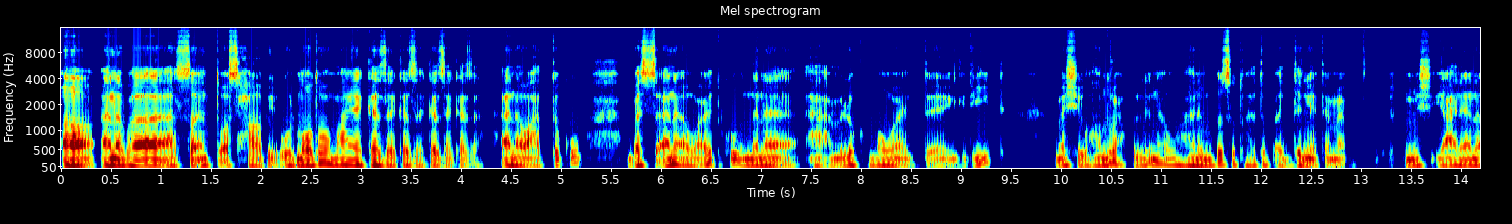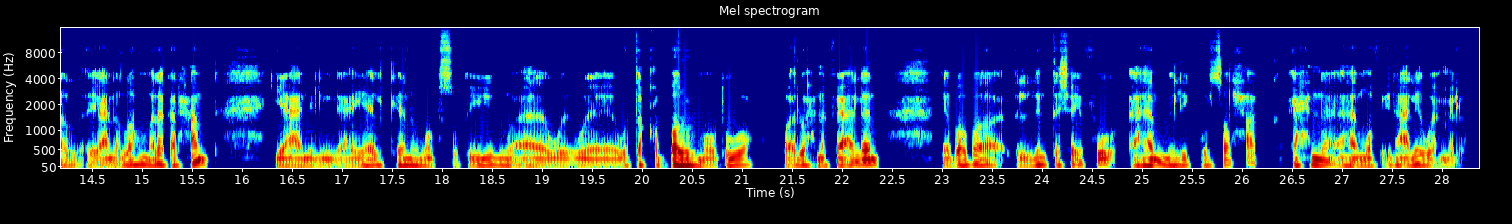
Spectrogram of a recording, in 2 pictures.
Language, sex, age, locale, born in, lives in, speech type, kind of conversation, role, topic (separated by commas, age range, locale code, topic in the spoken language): Arabic, male, 45-49, ar-EG, Egypt, Portugal, conversation, podcast, guest, إزاي بتوازن بين الشغل وتربية الأولاد؟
